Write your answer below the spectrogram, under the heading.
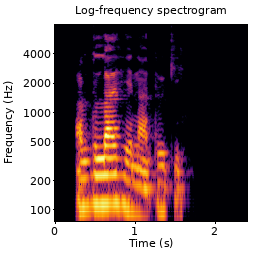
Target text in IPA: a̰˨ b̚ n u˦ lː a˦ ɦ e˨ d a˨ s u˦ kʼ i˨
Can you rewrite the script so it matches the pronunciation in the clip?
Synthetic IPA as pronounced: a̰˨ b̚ d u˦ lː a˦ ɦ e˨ n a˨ t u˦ k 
